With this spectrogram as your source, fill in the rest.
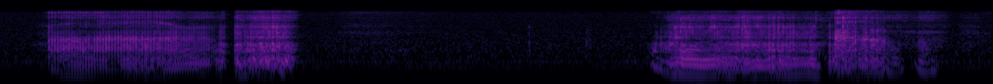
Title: Snoring.Zzzzzz!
